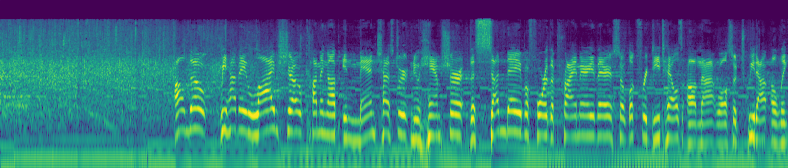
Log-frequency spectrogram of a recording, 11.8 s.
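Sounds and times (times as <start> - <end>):
audience applause at a live show: 0.0 - 4.9
speech: 2.6 - 11.8.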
